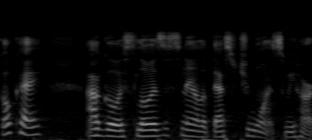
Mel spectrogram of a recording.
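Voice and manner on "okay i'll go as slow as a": plain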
